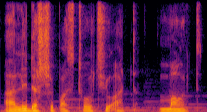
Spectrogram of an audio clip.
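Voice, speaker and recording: A man's voice: medium pitch, level tone, moderate pace, darkish tone, faint music behind. A man with a Rwandan accent hosting a student podcast, full of "uh" and eager "wow" reactions. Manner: many fillers, eager reactions. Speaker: podcast host. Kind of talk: casual interview chat.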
